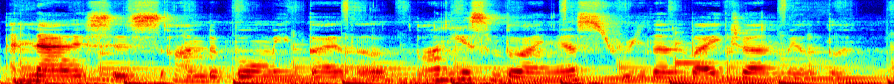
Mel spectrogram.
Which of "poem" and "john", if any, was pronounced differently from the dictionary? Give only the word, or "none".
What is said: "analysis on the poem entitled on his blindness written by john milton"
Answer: poem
